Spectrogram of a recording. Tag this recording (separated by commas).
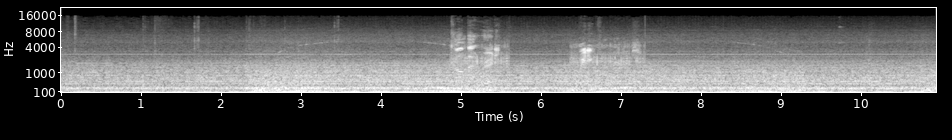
Speech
